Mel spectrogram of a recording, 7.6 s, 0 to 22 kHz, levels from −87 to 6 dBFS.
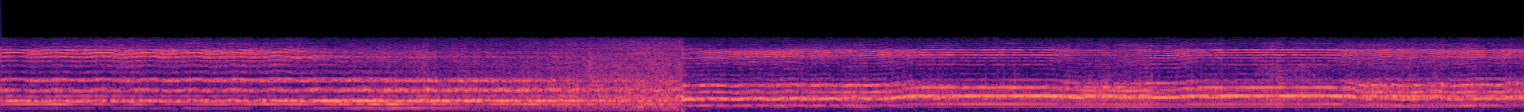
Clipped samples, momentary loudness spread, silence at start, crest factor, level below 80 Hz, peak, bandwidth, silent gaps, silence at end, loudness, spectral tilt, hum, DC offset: under 0.1%; 2 LU; 0 s; 10 dB; -60 dBFS; -10 dBFS; 5.8 kHz; none; 0 s; -20 LUFS; -1.5 dB/octave; none; under 0.1%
